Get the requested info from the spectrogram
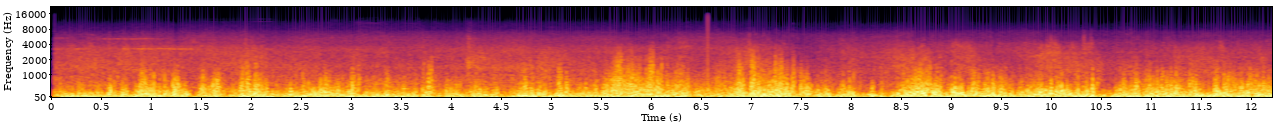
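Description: Wind buffeting a GoPro's microphone: a loud, irregular, gusting low rumble, with surf washing on the shore under it.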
